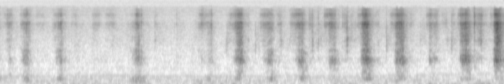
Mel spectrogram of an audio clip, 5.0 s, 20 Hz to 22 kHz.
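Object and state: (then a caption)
Scratch-art card being scratched. A thin wooden stylus, held in the fingertips, scratches a flat A4-size scratch-art sheet (black coating over colored foil paper) lying on a white table and held down by the other hand. About ten short, dry, quiet scratching strokes come at an irregular pace, each a bright, papery rasp centered near 1 kHz with high hiss above and almost no low end.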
